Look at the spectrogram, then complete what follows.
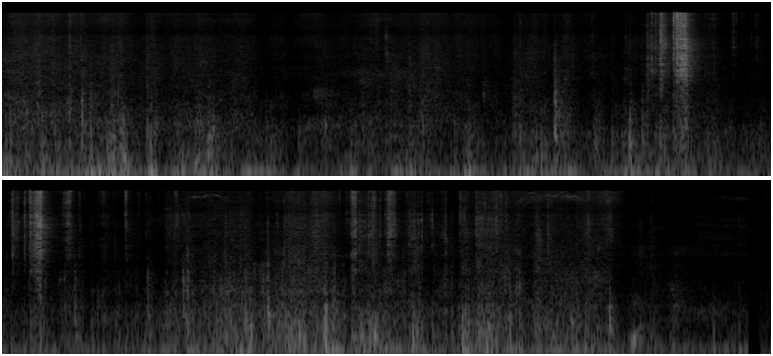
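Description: Fabric cover being handled and tucked onto a massage chair, rustling throughout, with two short, sharp rips of Velcro strips about halfway through.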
